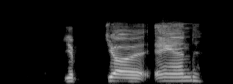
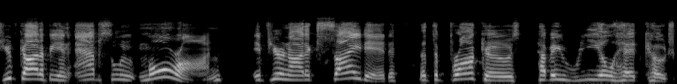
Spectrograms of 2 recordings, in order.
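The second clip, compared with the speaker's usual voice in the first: excited; 8 semitones higher than usual. Real, not acted. Hyped about new coach.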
